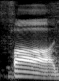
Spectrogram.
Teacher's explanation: اوپر کے دانتوں کے کنارے اور نیچے کے ہونٹ کا فا ادا کرتے ہیں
